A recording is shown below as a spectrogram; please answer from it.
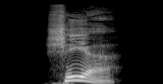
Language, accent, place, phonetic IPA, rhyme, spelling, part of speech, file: German, Germany, Berlin, [ʃeːɐ̯], -eːɐ̯, scher, verb, De-scher.ogg
- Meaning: singular imperative of scheren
